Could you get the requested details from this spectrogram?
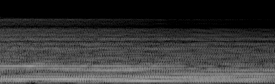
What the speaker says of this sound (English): overdriven sounds,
